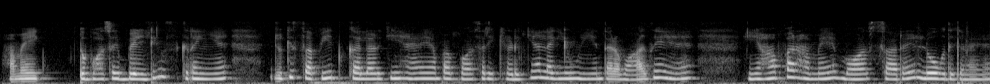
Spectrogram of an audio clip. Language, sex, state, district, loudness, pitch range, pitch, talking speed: Hindi, female, Bihar, Saharsa, -17 LUFS, 255-275 Hz, 265 Hz, 195 wpm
